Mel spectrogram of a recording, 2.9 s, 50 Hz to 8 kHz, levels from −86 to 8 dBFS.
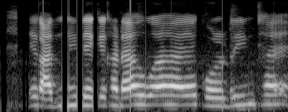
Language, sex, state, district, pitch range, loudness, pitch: Hindi, female, Chhattisgarh, Bilaspur, 225-250 Hz, -13 LUFS, 240 Hz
